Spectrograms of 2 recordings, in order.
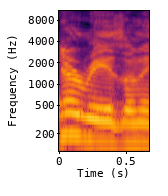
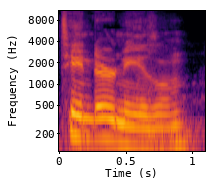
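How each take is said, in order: First: There is no n sound before -ism. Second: An n sound comes before -ism. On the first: The speaker calls it wrong. "He's saying tenderism" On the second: The speaker calls it right. "it's tendernism"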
